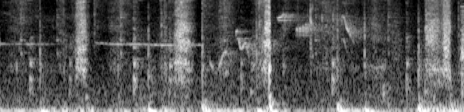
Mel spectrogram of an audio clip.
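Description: Chef's knife being forced down through a raw butternut squash, the hard flesh giving with a run of sharp, irregular crunching cracks.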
